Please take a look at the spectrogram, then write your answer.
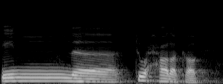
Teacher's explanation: You forgot to stretch the alif, which is mad al-tabi'i. You do the ghunna, inna, yeah, it's okay, but you need to stretch the alif as well.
